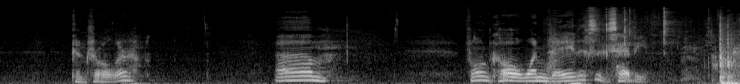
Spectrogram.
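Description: An elderly man speaks calmly into a nearby microphone, in short bursts with pauses.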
